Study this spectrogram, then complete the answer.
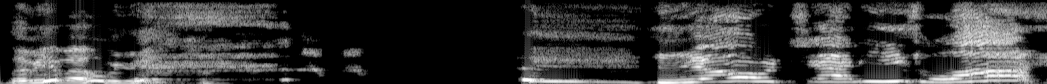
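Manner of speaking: high laughing shout; laughing excitement. Real, not acted. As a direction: blurt it out through laughter. Laughing announcing to chat.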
